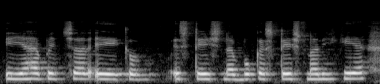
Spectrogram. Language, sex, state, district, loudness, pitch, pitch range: Hindi, female, Rajasthan, Churu, -14 LUFS, 250 Hz, 245-255 Hz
